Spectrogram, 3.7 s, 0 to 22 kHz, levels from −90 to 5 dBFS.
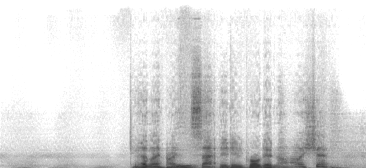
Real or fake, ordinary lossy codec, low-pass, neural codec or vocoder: fake; none; none; codec, 44.1 kHz, 0.9 kbps, DAC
